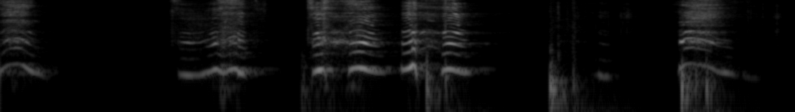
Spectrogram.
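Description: A woman cries and wails in several strained, sobbing bursts with sharp breaths between them, close and fairly loud, with no words spoken.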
